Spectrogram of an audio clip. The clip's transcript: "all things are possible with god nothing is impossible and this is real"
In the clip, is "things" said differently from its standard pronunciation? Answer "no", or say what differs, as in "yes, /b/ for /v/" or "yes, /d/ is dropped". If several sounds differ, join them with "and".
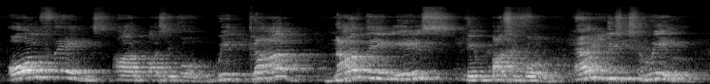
yes, /t/ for /θ/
